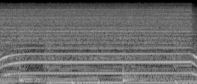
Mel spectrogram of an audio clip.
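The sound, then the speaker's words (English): A Scryatech T13 portable warp grinder drill runs steadily for two seconds, a droning mechanical whine with layered tones and faint rhythmic knocks underneath, fairly loud, with no one speaking. “With a top plate of prefamulated omulite surmounted on a logarithmic tintaginal casting to provide increased coefficiency, the T13 by Scryatech is the most powerful portable warp grinder drill in the world.”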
